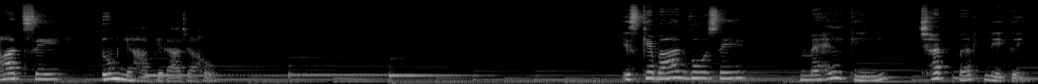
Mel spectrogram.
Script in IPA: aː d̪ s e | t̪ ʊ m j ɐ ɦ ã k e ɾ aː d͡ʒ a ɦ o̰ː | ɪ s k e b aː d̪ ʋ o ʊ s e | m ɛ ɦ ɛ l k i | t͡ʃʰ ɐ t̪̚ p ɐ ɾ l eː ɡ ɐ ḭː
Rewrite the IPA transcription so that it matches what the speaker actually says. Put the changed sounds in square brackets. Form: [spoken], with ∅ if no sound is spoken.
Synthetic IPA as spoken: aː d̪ s e | t̪ ʊ m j ɐ ɦ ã k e ɾ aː d͡ʒ a ɦ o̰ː | ɪ s k e b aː d̪ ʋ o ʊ s e | m ɛ ɦ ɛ l k i | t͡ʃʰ ɐ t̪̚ p ɐ ɾ l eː ɡ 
